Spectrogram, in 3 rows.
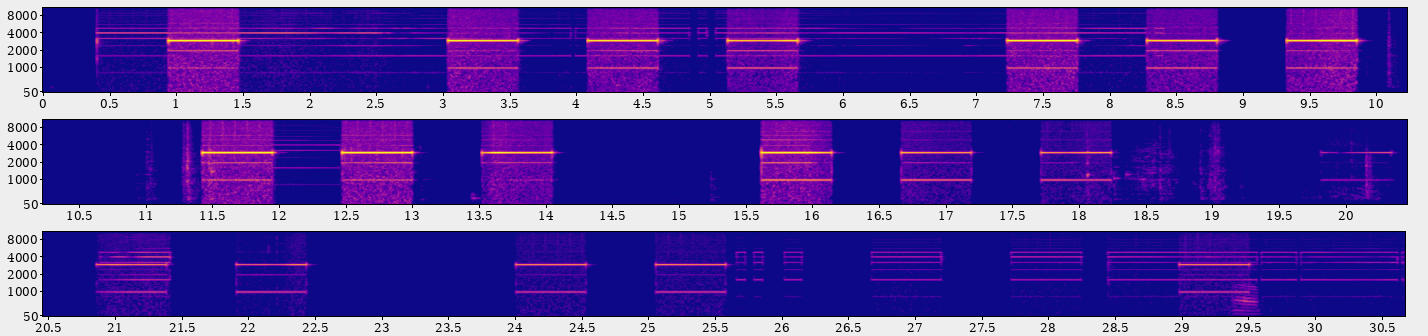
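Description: Roshni fire alarm sounder on the American Code-3 temporal pattern: loud beeps in groups of three, about a second apart, each group starting roughly every four seconds, over a fainter steady tone. In the second half the beeps are quieter and less regular.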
